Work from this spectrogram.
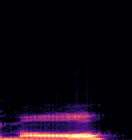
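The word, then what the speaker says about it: Moehl: And then also another fan fave is Jenny Jurek and Chrissy Mull. Chrissy Mayo is somebody. I only say it like that because male, like mailman.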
